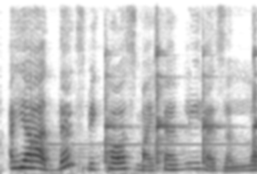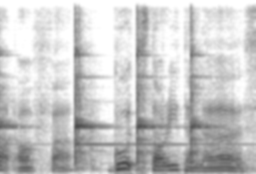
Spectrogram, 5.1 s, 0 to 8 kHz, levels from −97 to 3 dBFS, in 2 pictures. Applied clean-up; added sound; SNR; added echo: none; Hammer; 8 dB; reverberation time 0.2 s.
